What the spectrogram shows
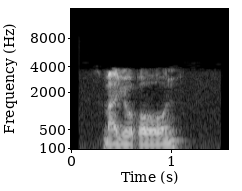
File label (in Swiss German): "majoran", alsace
